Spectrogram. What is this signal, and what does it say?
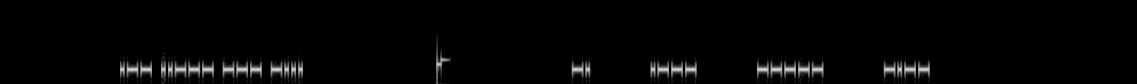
Morse code, heard as a keyed tone, about 34 wpm, spaced as for 18 wpm, 700 Hz. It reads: W2OB NJ0Y
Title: USA Call Signs - 6x Character Spacing - 35wpm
